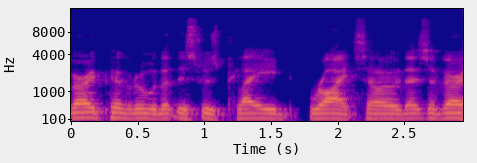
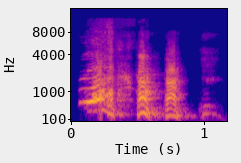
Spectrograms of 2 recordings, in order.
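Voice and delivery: burst of laughter; 11 semitones higher, 7 dB louder than usual. Real, not acted. Recalling the giggling on set.

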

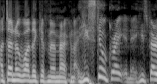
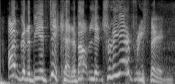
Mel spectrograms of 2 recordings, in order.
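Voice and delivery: high-pitched hammed-up obnoxious douchebag; mock a one-dimensional villain in a high voice; pantomime villain; 7 semitones higher than usual. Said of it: "He's like".

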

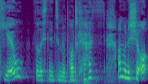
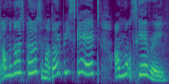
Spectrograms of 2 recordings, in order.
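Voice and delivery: sugary little voice to calm nervous fans; cutesy reassurance; 11 semitones higher than usual. Pretend. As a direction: play it cute and harmless. Reassuring listeners she's not scary.

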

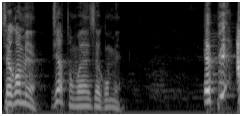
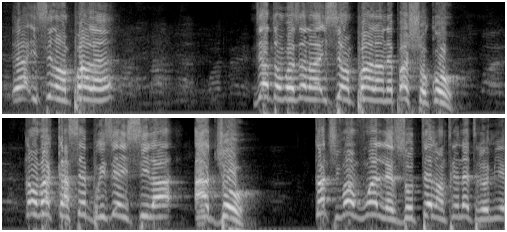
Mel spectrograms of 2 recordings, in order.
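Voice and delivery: loud, raised-pitch exhortation; full-force preaching; 5 semitones higher, 13 dB louder than usual. Real, not acted. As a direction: drive it home to the congregation.

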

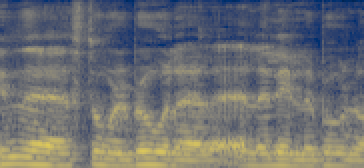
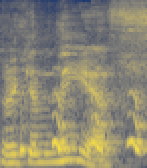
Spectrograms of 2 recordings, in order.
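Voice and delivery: loud, higher, laughing jeer; laughing mock insult; 8 semitones higher, 10 dB louder, slower than usual. Teller joking about dissing her brother, laughing mock insult. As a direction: toss out the insult through laughter.

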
